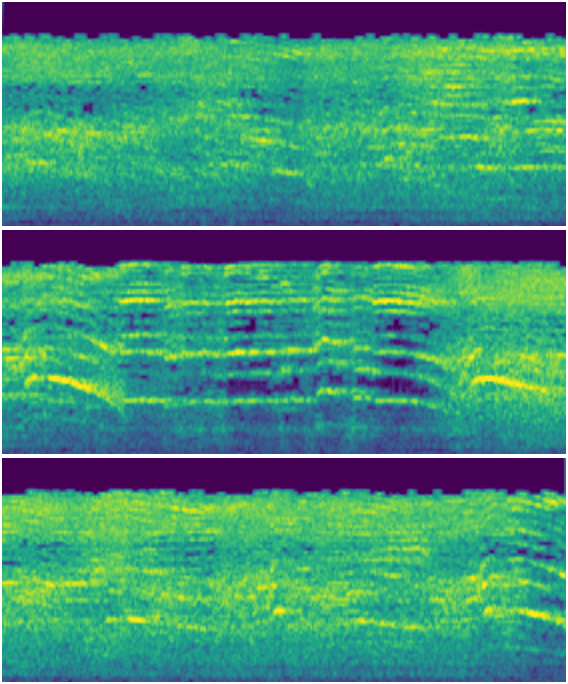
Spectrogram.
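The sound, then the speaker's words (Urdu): A crowd at a religious lecture chants salawat in unison in answer to a call, a dense, sustained mass of voices that holds steady and swells slightly near the end. “نعرہ سلوات”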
